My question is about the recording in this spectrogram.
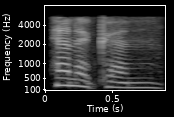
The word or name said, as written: henequen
